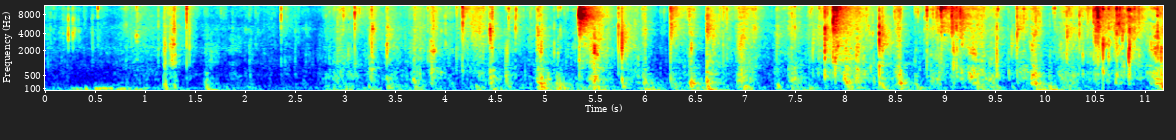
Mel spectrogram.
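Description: Hands squeezing, poking and pressing a large lump of thick slime: a dense run of small crackling pops and sticky squelches. It is sparser for the first couple of seconds and busier from about three seconds in.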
